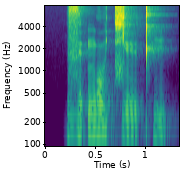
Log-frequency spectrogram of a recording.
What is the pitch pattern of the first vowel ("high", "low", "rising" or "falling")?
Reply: high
